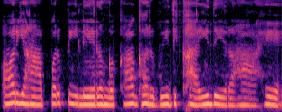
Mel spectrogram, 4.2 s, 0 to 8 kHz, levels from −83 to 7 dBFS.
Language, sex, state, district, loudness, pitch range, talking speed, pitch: Hindi, female, Odisha, Nuapada, -14 LUFS, 200-225 Hz, 170 wpm, 210 Hz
